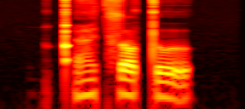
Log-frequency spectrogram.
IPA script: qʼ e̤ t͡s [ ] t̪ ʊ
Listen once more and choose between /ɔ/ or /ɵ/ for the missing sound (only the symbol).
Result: ɔ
